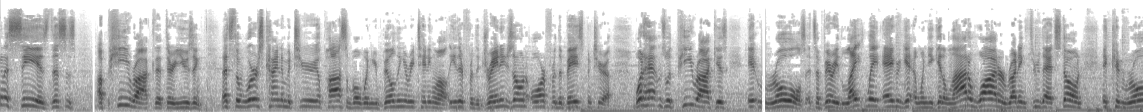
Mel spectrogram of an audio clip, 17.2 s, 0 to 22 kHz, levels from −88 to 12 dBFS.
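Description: At 1.38 s and 11.42 s, ten seconds apart, gaps at joins of encoded pieces open for 42 ms and 54 ms. Untrimmed encoder delay and final-frame padding interrupt the sound, which then resumes.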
